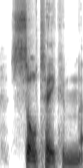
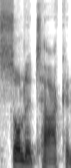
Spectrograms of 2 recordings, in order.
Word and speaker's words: Soul Taken: and for whatever reason, Michael Page pronounces it as Solitaken, and I'm like, that's dumb because the idea of soul written the way it is makes total sense for what soul taken are, and just by pronouncing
